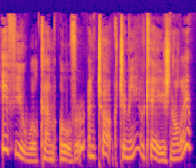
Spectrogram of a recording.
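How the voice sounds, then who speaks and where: Woman playing a crusty, husky old lady, very animated. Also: lowish voice, a little fast, no echo, studio quality, voice pushed up, heavily acted. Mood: grudgingly amused. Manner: severe, blunt, clipped, old-fashioned. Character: stern, crusty old lady, grudgingly amused.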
